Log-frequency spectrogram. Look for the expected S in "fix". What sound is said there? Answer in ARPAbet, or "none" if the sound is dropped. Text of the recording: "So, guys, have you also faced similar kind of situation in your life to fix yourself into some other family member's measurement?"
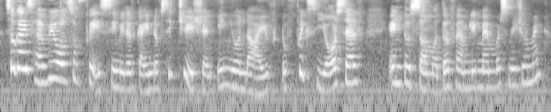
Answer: S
